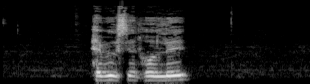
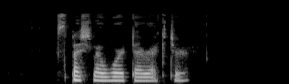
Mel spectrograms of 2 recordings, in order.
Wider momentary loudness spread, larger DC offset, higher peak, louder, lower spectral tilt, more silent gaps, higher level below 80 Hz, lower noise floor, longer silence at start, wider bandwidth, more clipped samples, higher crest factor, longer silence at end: second, 7 LU vs 14 LU; neither; about the same, 0 dBFS vs -2 dBFS; first, -13 LUFS vs -22 LUFS; second, -1.5 dB/octave vs -5 dB/octave; neither; first, -60 dBFS vs -70 dBFS; second, -58 dBFS vs -74 dBFS; first, 0.9 s vs 0.6 s; first, 17 kHz vs 11.5 kHz; neither; second, 16 dB vs 22 dB; first, 1.25 s vs 1 s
